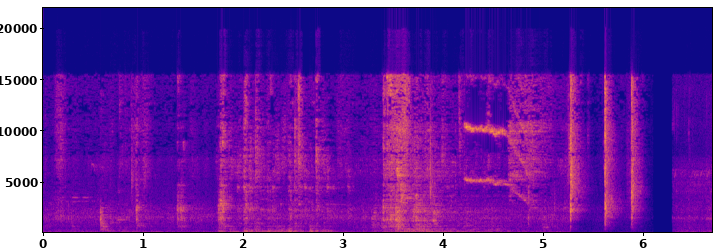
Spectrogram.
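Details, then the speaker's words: Toyota Innova with a completely worn wheel bearing gives a low, rough growl while running, heard under workshop clatter. "innova wheel bearing మొత్తం పోయిందన్నమాట గర్రు అని శబ్దం వస్తుంది running లో"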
